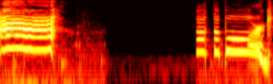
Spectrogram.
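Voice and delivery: high, slow, panicked wail. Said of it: "are immediately like".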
